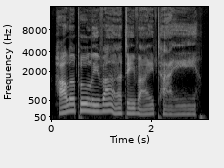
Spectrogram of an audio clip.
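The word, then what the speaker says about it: Halapoulivaati Vaitai: my name bracket posts, you can say Halapuli Vati Vaitai's name to the song Play That Funky Music White Boy, and it works perfectly.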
